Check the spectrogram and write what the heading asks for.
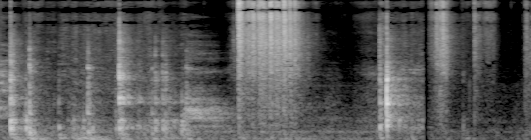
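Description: Spatula scraping and knocking against a stainless steel saucepan as mashed potato is scooped out onto a foil-lined baking sheet. There are several sharp knocks and a brief harsh scrape a little past two seconds in.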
